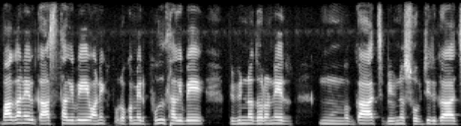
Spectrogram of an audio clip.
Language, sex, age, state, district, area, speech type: Bengali, female, 45-60, West Bengal, Nadia, rural, spontaneous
